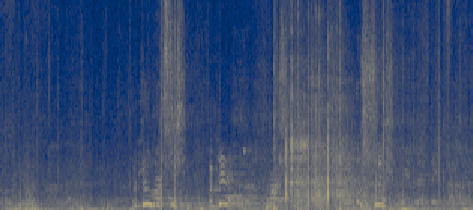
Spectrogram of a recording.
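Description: Ringside sounds of a boxing bout: a few sharp thuds of gloved punches and boxing shoes on the ring canvas, with faint shouted voices from around the ring and a low hum behind.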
